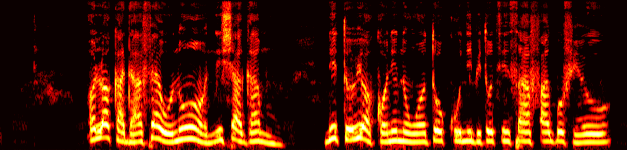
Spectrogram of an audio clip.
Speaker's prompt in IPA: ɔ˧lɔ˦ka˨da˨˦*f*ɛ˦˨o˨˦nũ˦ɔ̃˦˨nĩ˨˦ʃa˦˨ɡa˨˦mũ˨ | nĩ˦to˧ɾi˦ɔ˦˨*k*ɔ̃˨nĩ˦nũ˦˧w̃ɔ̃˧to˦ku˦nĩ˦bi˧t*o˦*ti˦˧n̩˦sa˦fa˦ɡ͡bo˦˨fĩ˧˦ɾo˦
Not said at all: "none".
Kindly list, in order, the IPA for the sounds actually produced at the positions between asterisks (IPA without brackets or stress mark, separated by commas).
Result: f, k, o˦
